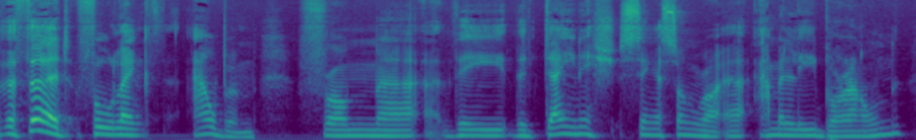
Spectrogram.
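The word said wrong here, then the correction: Bruun: Brun? – Yeah.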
